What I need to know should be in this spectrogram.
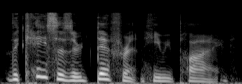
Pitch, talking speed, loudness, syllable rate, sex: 185 Hz, 150 wpm, -19 LUFS, 5.0 syllables/s, female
